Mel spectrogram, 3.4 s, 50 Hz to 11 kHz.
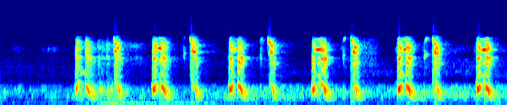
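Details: Female peregrine falcon threatening at De Mortel, Netherlands, 27 February 2024 at 12:02: after half a second of quiet, harsh rasping kek notes start, mostly in close pairs, roughly two notes per second, steady and loud.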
